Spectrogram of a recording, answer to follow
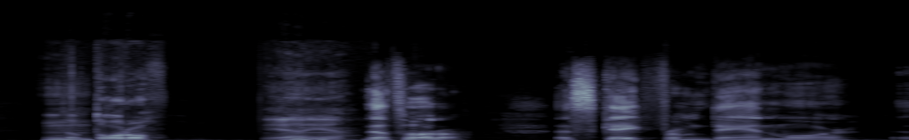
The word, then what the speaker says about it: Del Toro: Del Toro?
